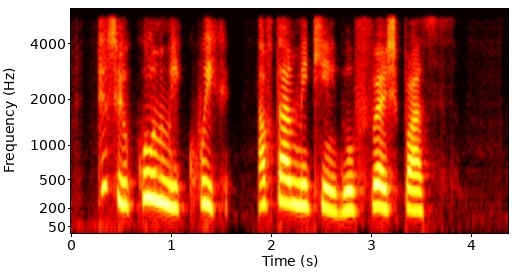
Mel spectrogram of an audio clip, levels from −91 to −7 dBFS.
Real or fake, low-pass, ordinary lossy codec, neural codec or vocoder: fake; 5.4 kHz; none; codec, 16 kHz in and 24 kHz out, 0.6 kbps, FocalCodec, streaming, 4096 codes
